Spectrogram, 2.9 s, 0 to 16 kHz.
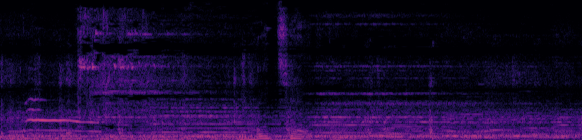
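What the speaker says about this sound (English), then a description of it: "There's the cat." A cat meows in the video game Final Fantasy 7 Rebirth, amid a dense, continuous game soundscape of music and effects, with a voice talking over it.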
